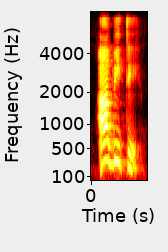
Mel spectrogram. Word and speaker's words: habiter: Habiter. The meaning of habiter is to live. H is silent here. We're calling it as habiter.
